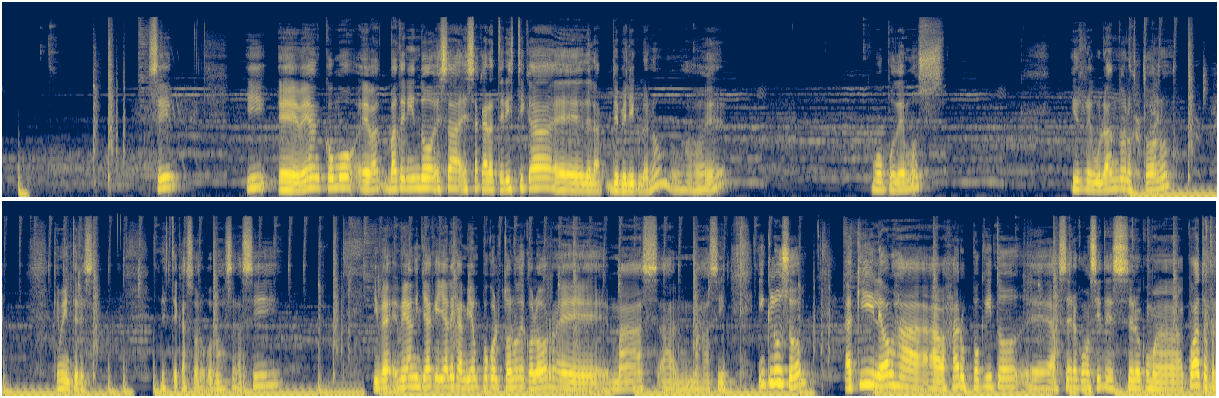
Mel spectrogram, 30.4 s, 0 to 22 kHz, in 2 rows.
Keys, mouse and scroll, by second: 0.6 click, 3.0-4.5 scroll down 14, 4.5-5.5 scroll up 13, 7.9 click, 8.7 click, 11.6 click, 16.1-17.6 scroll down 3, 17.6 click, 20.4-21.3 scroll down 6, 23.8-24.3 scroll up 3, 24.5 middle click, 25.3-25.7 scroll up 5, 27.8 click.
